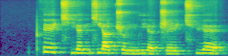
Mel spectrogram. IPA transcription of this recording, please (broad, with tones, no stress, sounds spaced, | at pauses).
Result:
pʰ e˥˨ ɪ̯ t͡ɕʰ j ɛ˨˦ n ɕ j ä˨˦ ʈ͡ʂ ʊ˨˦ ŋ l j ɛ˨˩ ʈ͡ʂ e˨˦ ɪ̯ t͡ɕʰ ɥ ɛ˨˩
